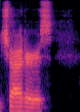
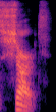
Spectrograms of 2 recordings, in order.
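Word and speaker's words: Chartres: Yeah, if there's a gravitational center, it's in the French Quarter at the intersection of St. Philip and Charters. Charters being the local pronunciation for those of you touring France right now. You would pronounce Chart.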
